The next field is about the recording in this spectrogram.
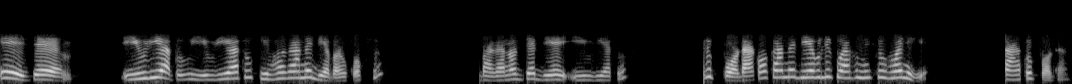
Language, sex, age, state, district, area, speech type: Assamese, female, 45-60, Assam, Sivasagar, rural, conversation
